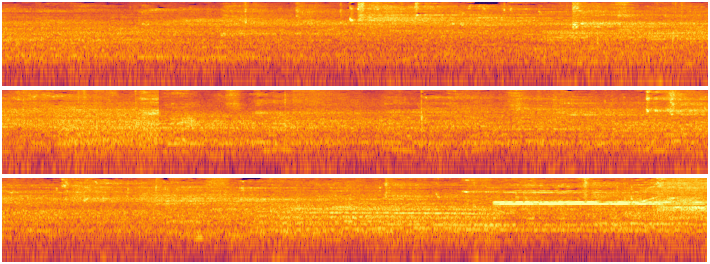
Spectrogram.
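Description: Basketball bouncing on a hardwood gym floor amid indistinct voices of players and spectators, echoing in a large hall.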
